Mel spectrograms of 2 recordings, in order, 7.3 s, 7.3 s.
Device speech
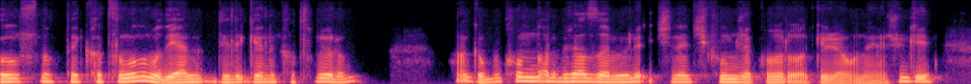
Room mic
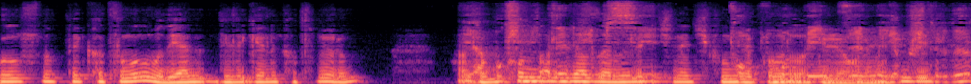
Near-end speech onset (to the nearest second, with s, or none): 3 s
